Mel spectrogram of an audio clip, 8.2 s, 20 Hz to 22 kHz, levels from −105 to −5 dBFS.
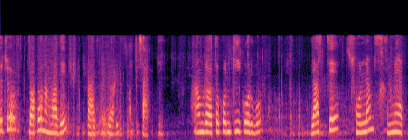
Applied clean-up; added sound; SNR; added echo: neural separator model SepFormer DNS4.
